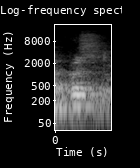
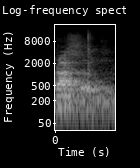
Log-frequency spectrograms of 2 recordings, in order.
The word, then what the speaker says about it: Russo: I always pronounce as Peter Russo, not Russell.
